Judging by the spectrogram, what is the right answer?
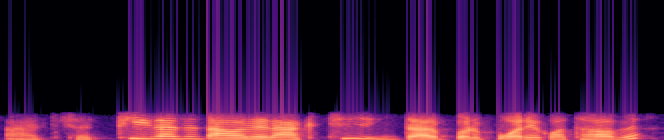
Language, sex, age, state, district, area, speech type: Bengali, female, 18-30, West Bengal, Nadia, rural, conversation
